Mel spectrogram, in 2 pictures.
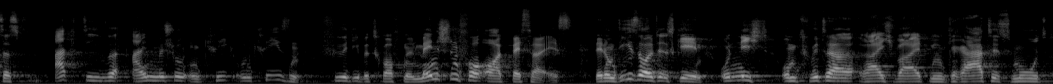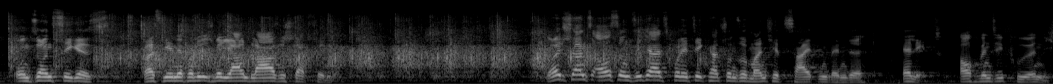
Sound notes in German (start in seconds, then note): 14.7 Beifall AfD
